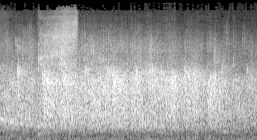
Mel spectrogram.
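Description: A crowd claps steadily in a dense, sustained burst of applause for a speaker who has just shared her experience, loud and continuous throughout with no one speaking.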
